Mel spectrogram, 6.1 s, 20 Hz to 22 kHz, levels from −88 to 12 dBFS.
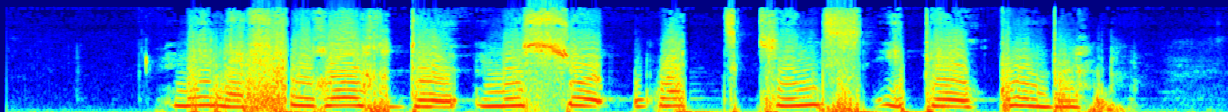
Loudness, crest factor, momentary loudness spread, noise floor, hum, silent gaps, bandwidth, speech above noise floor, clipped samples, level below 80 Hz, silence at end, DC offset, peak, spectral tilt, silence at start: -6 LUFS; 6 dB; 6 LU; -39 dBFS; none; none; over 20 kHz; 33 dB; 0.7%; -20 dBFS; 0.45 s; under 0.1%; 0 dBFS; -4 dB/octave; 0.8 s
